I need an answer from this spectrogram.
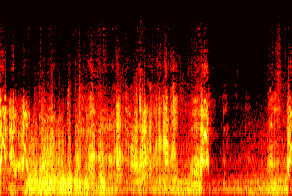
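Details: Two Deerhounds, Art and Finn, play fighting: dense low growling with bursts of sharp barks and yips for about four seconds, a brief quieter pause, then another yelp near the end.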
